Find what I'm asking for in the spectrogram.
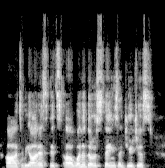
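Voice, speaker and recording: An animated woman's voice, medium in pitch, with a bright, sharp tone and a Spanish accent. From Puerto Rico. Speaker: model and spokesperson. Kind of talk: interview.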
